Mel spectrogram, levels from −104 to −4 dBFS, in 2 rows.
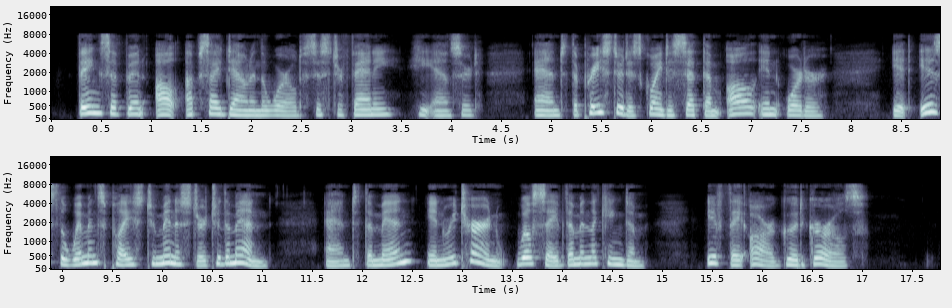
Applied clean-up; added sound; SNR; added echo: none; none; none; none.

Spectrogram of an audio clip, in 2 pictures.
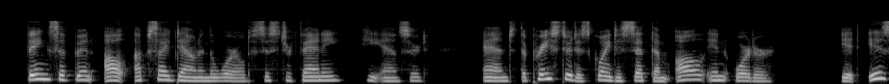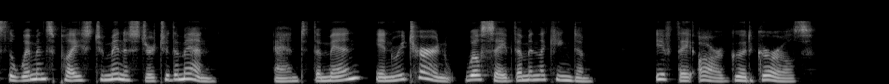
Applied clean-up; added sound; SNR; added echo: neural mask model DeepFilterNet 3.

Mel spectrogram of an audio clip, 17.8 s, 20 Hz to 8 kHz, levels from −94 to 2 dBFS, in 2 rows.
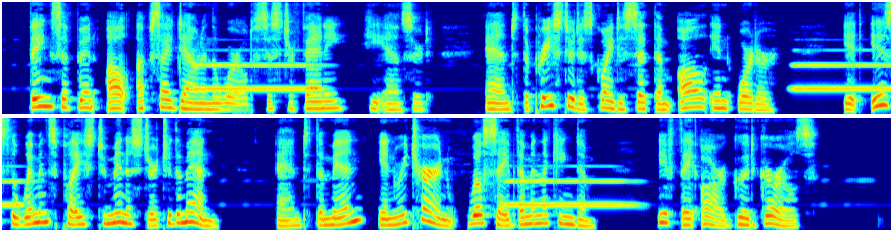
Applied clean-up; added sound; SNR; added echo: classical method Wiener filter.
